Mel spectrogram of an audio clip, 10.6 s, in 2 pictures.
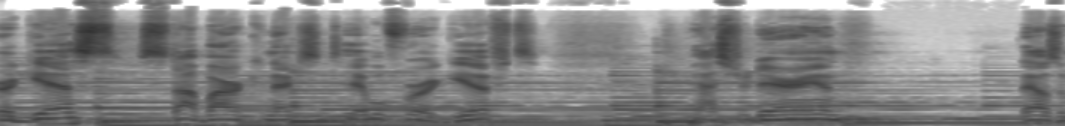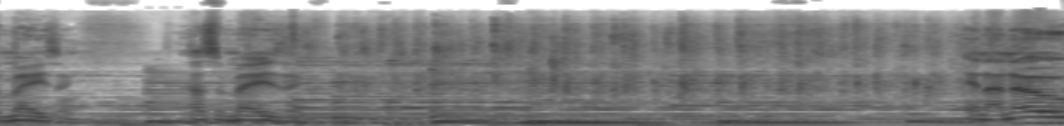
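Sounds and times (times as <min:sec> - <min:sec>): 
speech: 0:00.0 - 0:04.4, 0:05.1 - 0:08.2, 0:10.1 - 0:10.6
sustained keyboard chords: 0:00.0 - 0:10.6
audience clapping: 0:06.7 - 0:10.6.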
